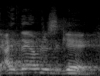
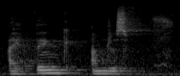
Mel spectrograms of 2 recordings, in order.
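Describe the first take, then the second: First: Laughing through the words, a bit higher; tearful laugh of release; laughing relief. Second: Soft, halting, stalling before the word "f-"; a hushed, faltering retold confession; hesitant confession. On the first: Retold or imitated. Retold confession with laugh. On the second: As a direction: trail off quietly, unable to finish.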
